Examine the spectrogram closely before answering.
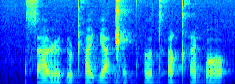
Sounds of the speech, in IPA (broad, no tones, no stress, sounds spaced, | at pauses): s a ɭ ɯ ɗ u ʈʰ a ʎ a ɡ͡ǁ o pʰ ɤ tʰ ɤ qʰ i k͡p ɔ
